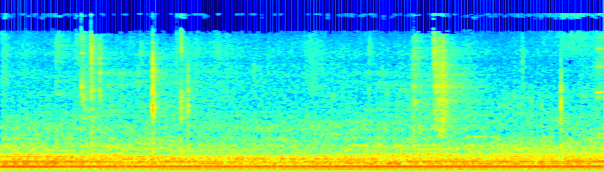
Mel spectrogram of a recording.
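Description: A loud, steady low machine hum, with a few short light clinks of metal serving tongs on buffet dishes scattered through it.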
